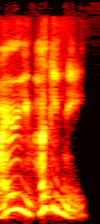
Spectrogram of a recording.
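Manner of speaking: ordinary talk, nothing marked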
